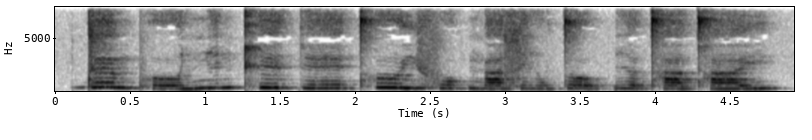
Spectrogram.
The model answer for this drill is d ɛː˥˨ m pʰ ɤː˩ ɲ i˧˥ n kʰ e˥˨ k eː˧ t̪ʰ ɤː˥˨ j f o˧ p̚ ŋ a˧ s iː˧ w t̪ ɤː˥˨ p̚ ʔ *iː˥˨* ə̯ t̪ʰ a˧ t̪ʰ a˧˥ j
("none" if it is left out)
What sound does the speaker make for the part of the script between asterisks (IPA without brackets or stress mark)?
i˥˨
